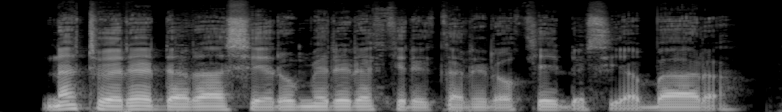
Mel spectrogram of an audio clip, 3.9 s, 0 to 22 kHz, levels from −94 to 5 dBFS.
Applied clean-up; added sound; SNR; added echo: neural mask model DeepFilterNet 3.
